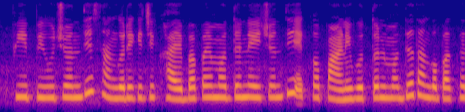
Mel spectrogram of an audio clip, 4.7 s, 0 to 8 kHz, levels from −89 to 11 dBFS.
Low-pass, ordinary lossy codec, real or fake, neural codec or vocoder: 7.2 kHz; none; real; none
